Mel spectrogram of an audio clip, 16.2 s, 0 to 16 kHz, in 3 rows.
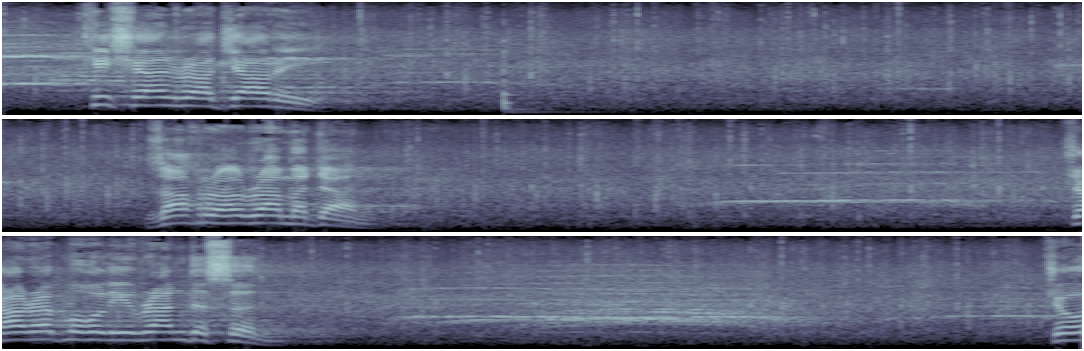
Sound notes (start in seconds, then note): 4.9 applause; 12.4 cheering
